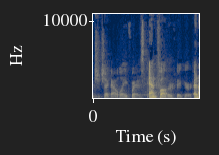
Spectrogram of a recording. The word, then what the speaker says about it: Father Figuer: check out lakeways and father figure and i'm saying father figure right right it's yeah just straight old father figure okay because we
